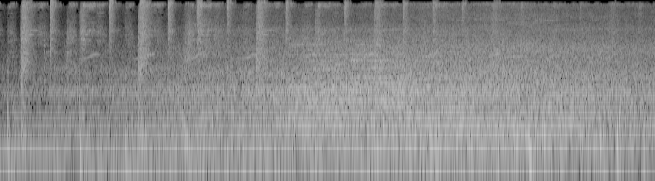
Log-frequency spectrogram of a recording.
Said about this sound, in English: It's mid-morning at the Tray Pack Container Terminal at the Port of Los Angeles. Here at the gate, trucks enter a loading area.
